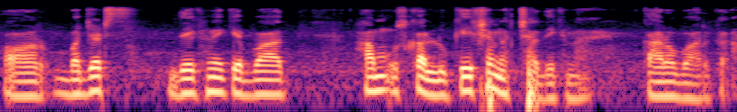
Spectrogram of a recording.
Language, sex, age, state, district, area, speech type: Urdu, female, 45-60, Telangana, Hyderabad, urban, spontaneous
